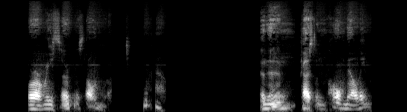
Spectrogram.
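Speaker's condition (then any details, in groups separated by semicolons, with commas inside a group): Speech impediment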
